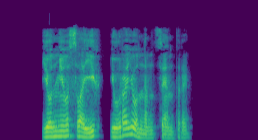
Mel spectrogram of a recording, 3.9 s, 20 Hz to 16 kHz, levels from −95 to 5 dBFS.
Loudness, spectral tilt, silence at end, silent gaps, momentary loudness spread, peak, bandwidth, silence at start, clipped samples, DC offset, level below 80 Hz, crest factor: -17 LUFS; -5.5 dB/octave; 1.05 s; 1.55-1.64 s; 11 LU; 0 dBFS; 7.8 kHz; 0.65 s; under 0.1%; under 0.1%; -50 dBFS; 18 dB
